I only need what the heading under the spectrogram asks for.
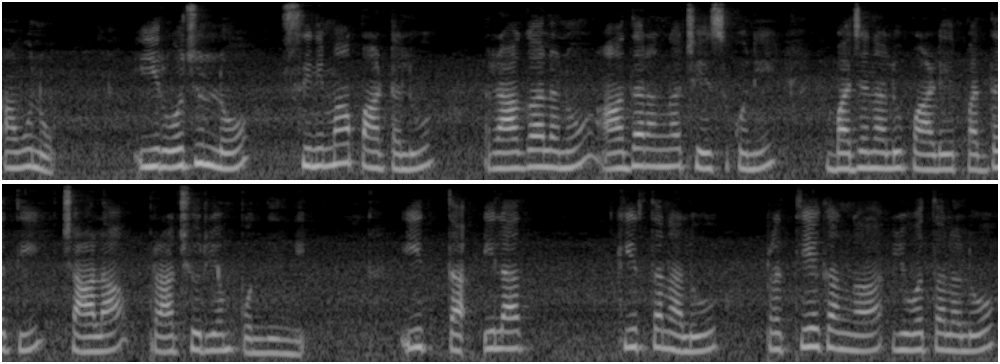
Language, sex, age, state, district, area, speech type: Telugu, female, 18-30, Andhra Pradesh, Nandyal, urban, spontaneous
